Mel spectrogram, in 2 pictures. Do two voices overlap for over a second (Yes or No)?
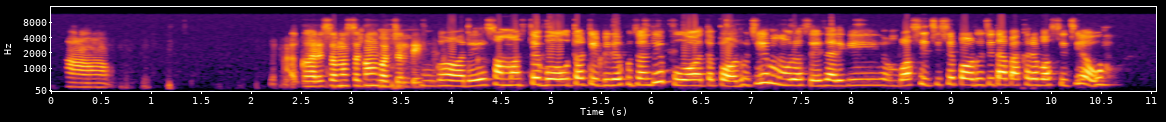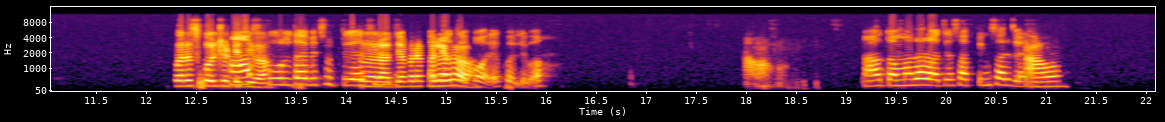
No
